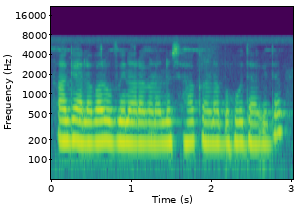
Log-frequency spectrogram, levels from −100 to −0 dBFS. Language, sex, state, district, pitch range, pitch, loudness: Kannada, female, Karnataka, Bangalore, 180-190 Hz, 185 Hz, -15 LUFS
